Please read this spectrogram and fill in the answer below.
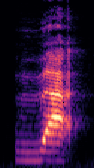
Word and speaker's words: that: Do you notice that final T here? I hope that you do. I hope that you can say this now naturally with me, your tongue at the top of your mouth, stopping.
